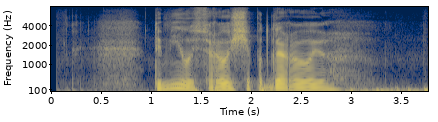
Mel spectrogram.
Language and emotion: Russian, neutral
